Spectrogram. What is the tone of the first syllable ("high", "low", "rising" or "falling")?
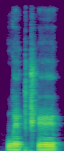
low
